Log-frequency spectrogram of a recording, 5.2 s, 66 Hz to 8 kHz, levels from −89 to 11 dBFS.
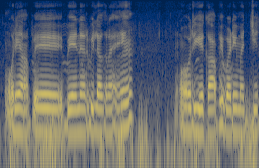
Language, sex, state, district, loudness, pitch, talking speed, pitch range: Hindi, female, Jharkhand, Jamtara, -13 LUFS, 180 Hz, 150 wpm, 175-185 Hz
